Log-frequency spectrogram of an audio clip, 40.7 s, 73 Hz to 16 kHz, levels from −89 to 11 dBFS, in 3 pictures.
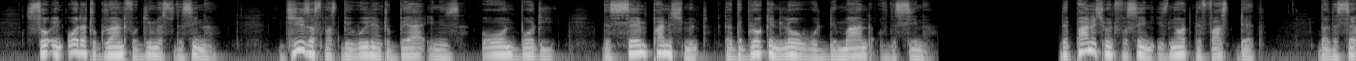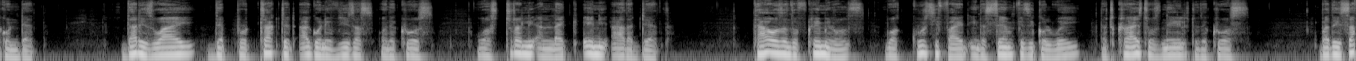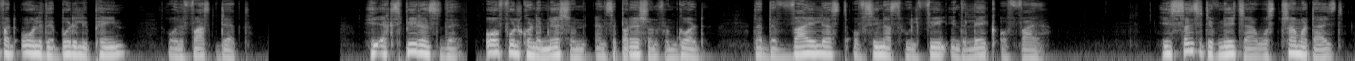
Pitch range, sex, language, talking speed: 100-130 Hz, male, English, 170 wpm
